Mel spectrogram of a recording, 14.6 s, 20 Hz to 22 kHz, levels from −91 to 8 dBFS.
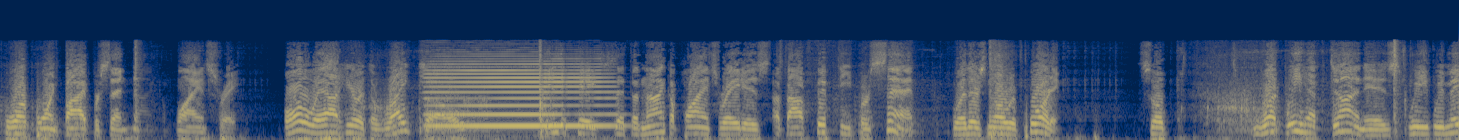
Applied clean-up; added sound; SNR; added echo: neural mask model RNNoise.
